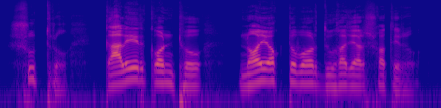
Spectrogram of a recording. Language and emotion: Bengali, neutral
